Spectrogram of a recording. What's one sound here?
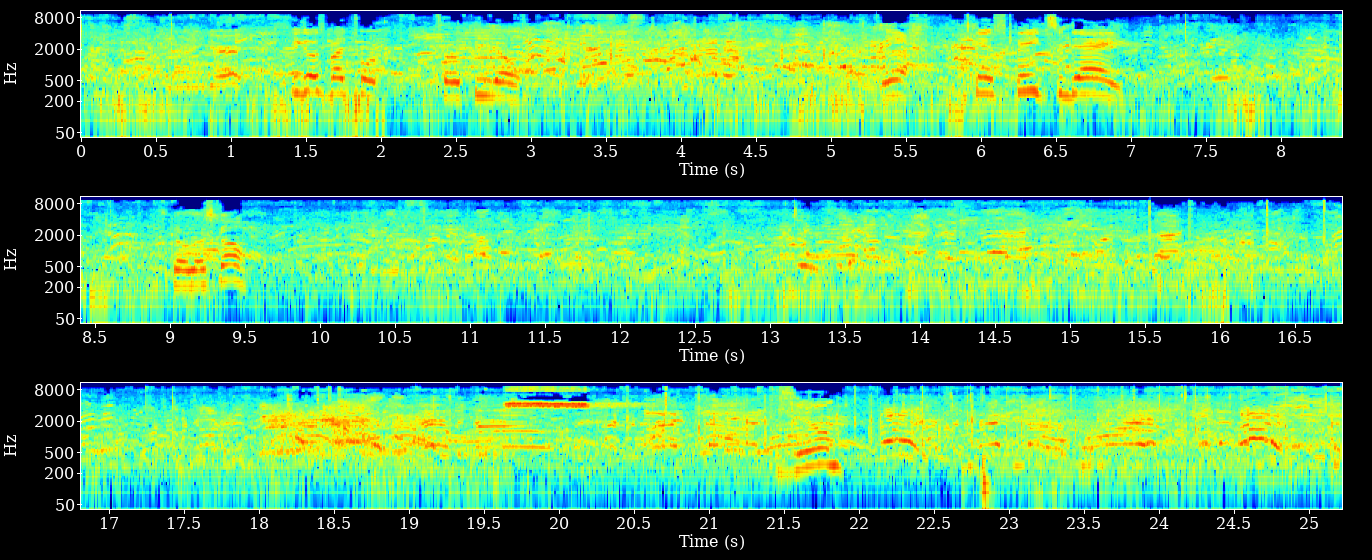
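Several young men talk and call out nearby, outdoors.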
